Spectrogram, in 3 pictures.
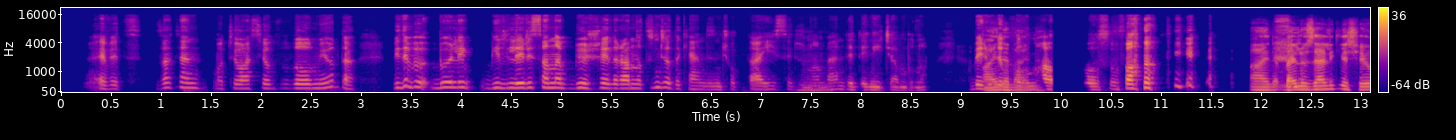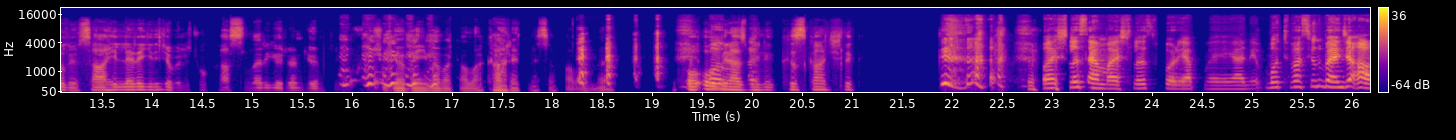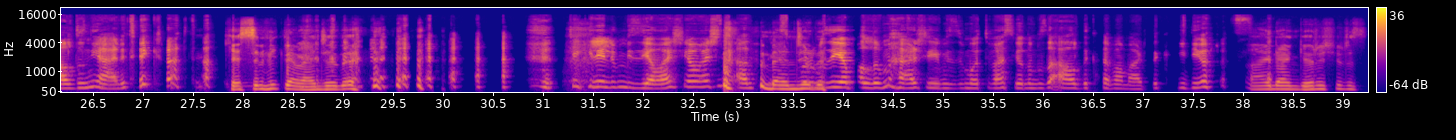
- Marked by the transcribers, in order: tapping; laughing while speaking: "falan diye"; chuckle; laugh; unintelligible speech; chuckle; other noise; laughing while speaking: "tekrardan. Çekilelim biz yavaş yavaş … Tamam artık, gidiyoruz"; other background noise; laugh; chuckle; laughing while speaking: "Bence de"
- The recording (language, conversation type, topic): Turkish, unstructured, Spor yaparken motivasyon kaybı neden bu kadar yaygındır?
- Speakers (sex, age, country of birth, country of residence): female, 40-44, Turkey, Germany; male, 25-29, Turkey, Romania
